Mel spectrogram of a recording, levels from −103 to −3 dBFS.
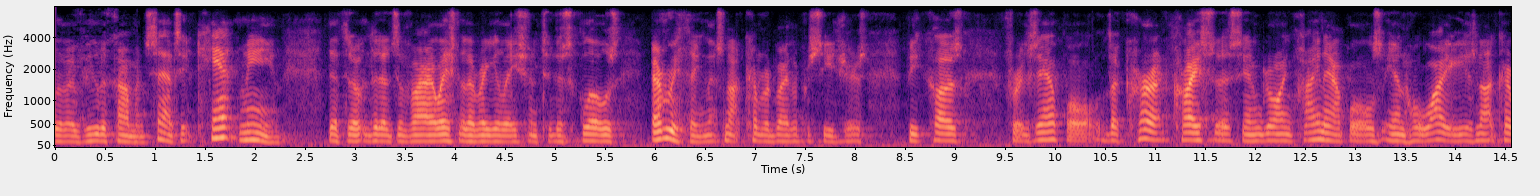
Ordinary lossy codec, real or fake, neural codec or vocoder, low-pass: Opus, 24 kbps; fake; codec, 16 kHz, 4 kbps, FunCodec, trained on Chinese and English, 50 frames a second; 7.2 kHz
